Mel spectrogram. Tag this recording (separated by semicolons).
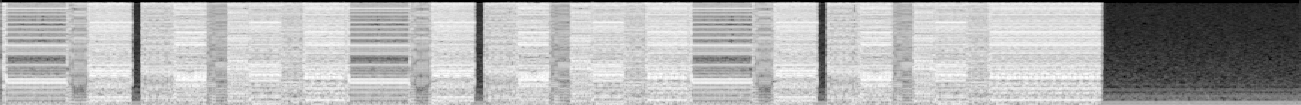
slice; random; pattern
